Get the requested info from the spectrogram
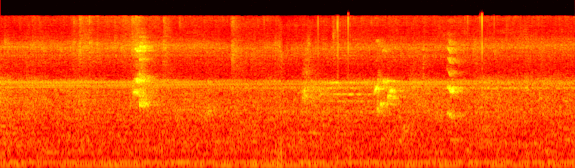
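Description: A budgerigar gives a few short, scratchy squawks over a steady low hum.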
